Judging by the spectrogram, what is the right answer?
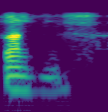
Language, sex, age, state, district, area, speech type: Kashmiri, male, 30-45, Jammu and Kashmir, Kupwara, rural, conversation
